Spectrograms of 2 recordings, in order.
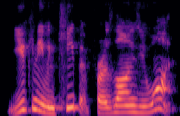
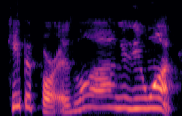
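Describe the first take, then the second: First: Said in the usual way. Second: Lightly voiced salesman, much higher; high sweet pitch voice. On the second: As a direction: sing it out like a sweet offer. Repeats Netflix pitch line.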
